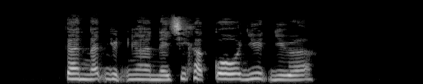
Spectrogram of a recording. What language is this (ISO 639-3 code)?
tha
